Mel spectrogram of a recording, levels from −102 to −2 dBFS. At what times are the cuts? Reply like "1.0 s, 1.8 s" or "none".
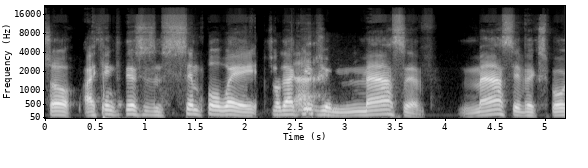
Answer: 2.1 s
